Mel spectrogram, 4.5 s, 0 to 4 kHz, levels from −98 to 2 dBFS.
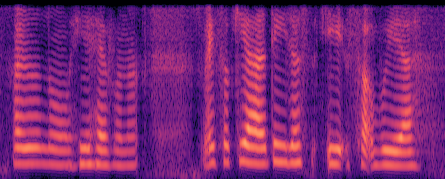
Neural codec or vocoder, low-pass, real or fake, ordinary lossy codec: codec, 24 kHz, 0.9 kbps, DualCodec; 3.6 kHz; fake; none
